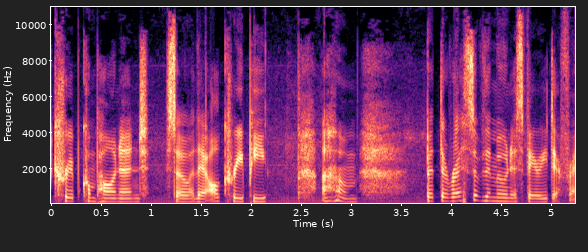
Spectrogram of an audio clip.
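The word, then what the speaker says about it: KREEP: have a weird component that we call creep and it's spelled k r e e p and Central potassium Rare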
